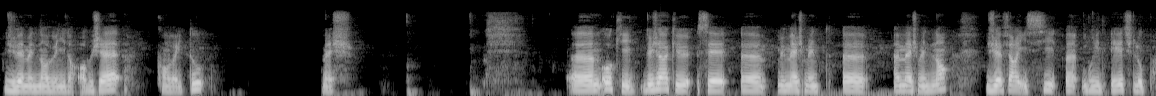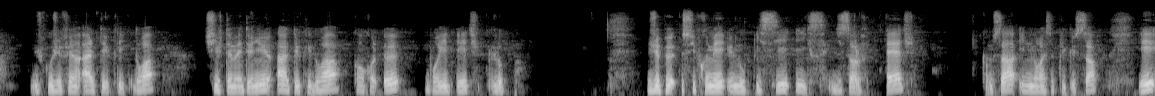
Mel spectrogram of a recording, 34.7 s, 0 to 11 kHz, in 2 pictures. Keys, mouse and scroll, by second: 0.9-3.9 drag, 6.1 KP_3, 7.1 KP_1, 7.6 Tab, 8.1 ctrl+scroll down 2, 8.4-9.3 scroll up 4, 9.3-9.7 scroll down 3, 9.7-11.0 shift+scroll up 2, 12.3-13.0 scroll up 2, 13.0 ctrl+scroll down 1, 13.6 shift+scroll down 1, 14.0 scroll up 1, 15.1 alt+right click, 16.3 alt+shift+right click, 17.9 right click, 18.6 alt+right click, 20.9 alt+shift+right click, 22.8 ctrl+e, 25.4 Tab, 26.1 Tab, 26.3 scroll up 2, 27.5 alt+right click, 28.5 x, 31.4 scroll down 4, 31.9 scroll up 2, 32.4 Tab, 32.8 scroll down 5, 33.3-33.7 ctrl+scroll up 3.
